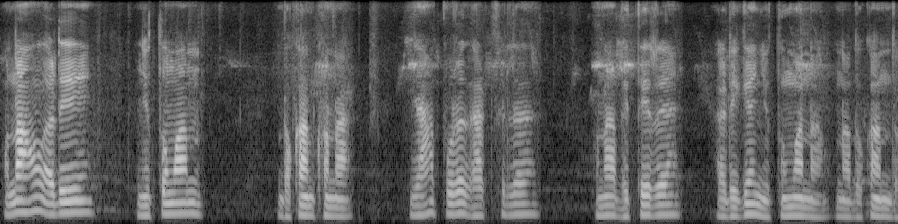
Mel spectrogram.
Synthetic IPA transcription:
ɔnaɦɔ̃əɖi | ɲut̪uman | d̪ɔkankʰɔnaʔ | jaɦãpuɾəɡʱaʈ̚pʰilə | ɔnabʱit̪iɾɛ | əɖiɡɛɲut̪umanaɔnad̪ɔkand̪ɔ

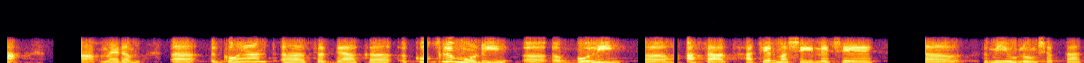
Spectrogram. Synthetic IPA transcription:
ɦã | ɦãmæɽəm | ɡõjãnt̪səd̪jakkot͡slumoɽiː | boliː | əsat̪hat͡ɕeɾmaɕeilaɕe | t̪um̤iːuloŋɡɕək̚t̪at̪̚

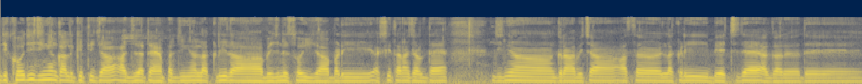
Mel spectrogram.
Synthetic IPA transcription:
d̪ɪkʰːoːd͡ʒiːd͡ʒɪjãːɡəlːkiːt̪iːd͡ʒãːəd͡ʒd̪aːʈɛːmpəɾd͡ʒɪjãːləkɽiːd̪aːbɪd͡ʒnəsoːijaːbəɽiːəʃʰiːt̪əɾãːt͡ʃəld̪aːɛː | d͡ʒɪjãːɡɾãːbɪt͡ʃaːəsləkɽiːbeːt͡ʃd̪ɛːəɡəɾd̪eː

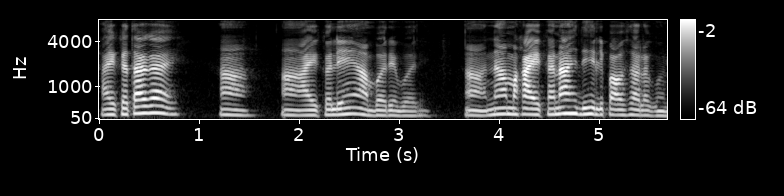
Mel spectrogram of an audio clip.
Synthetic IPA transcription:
ajkət̪aɡaj | ɦã | ɦãajkəlẽɦãbəɾẽbəɾẽ | ɦãnamɐkʰaːjkənaɦid̪iselipaws̬alaɡuːn

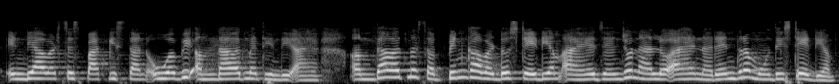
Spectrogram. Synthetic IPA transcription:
ɪ̃ɳɖijaʋəɾsɪspaːkɪst̪aːnʊɦobiʔɐmd̪aːʋaːd̪mẽt̪ʰĩːn̆d̪iaːɦe | ɐmd̪aːʋaːd̪mẽsɐbʱɪnɪ̆kʰãʋɐɖosʈeːɖijəmʔa̰ːɦed͡ʑɐ̃ɦɪ̃ɲd͡ʑonaːloaːɦenɐɾẽːnd̪ɾəmoːd̪isʈeːɖijəm

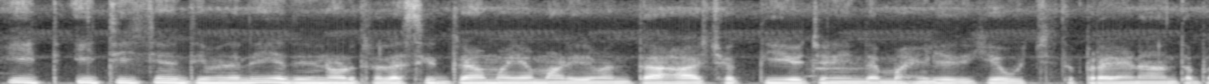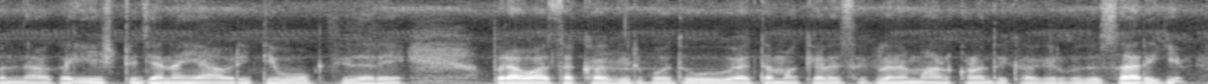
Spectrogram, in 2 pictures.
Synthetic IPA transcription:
iiːt͡ʃiːt͡ʃinɐt̪imɐd̪ɐneɐd̪ɐnːɐnoːɽud̪ɾɛlːɐsid̪ɾaːmajɐmaːɽiɾɐʋɐnt̪ɐɦɐʃɐk̚t̪ijoːd͡ʒɐnejind̪ɐmɐɦiɭijɐɾiɡe̞ut͡ʃːi̥t̪ɐpɾɐjaːɳɐːnt̪ɐbɐnd̪aːɡɐeʂʈud͡ʒɐnɐjaːʋɐɾiːt̪iɦo̞ːɡt̪id̪aːɾe̞pɾɐʋaːsɐkːaːɡiɾboːd̪ut̪ɐmːɐkɛlɐsɐɡɐɭɐnːumaːɽkoɭoːd̪ɐkːaːɡiɾboːd̪usaːɾiɡe

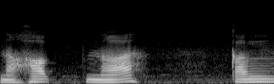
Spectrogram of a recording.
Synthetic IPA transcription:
nahɔk̚ | na | kaŋ

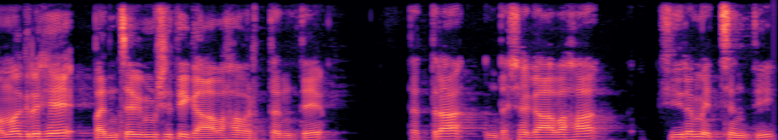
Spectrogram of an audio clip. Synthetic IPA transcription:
mɐmɐɡɾuɦeːpɐɲt͡ʃɐʋimʂit̪iɡaːʋɐɦɐʋɐɾt̪ɐnt̪eː | t̪ɐt̪ɾɐd̪ɐʃɐɡaːʋɐɦɐ | kʂiːɾɐmet͡ʃːʃːɐnt̪i

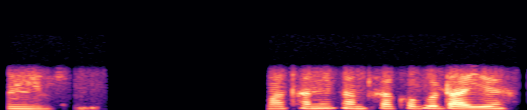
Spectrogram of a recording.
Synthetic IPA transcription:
matʰanikansakʰɔbɔtajɛ

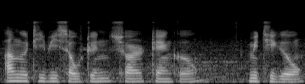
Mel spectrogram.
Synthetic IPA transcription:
aŋɯtʰibisawtʰɯnsaɾtʰeŋkɯw | mitʰiɡɯw

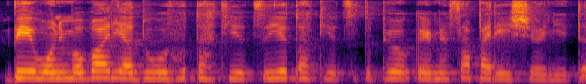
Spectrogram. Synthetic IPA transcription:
beːʋonimɐʋaːɾijad̪oːɾɦut̪ɐɦt̪ʰiət͡sɨjet̪aht̪ʰijət͡sɨt̪ɨpʲjoːkəmesapɐɾeːʃəːnʲit̪ɨ

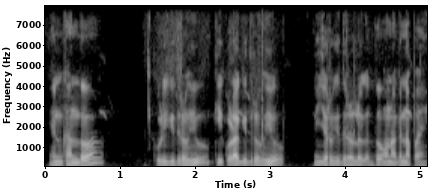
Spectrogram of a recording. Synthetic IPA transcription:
ɛnkʰand̪ɔ | kuɽiɡid̪ɾəɦujuʔkikɔɽaɡid̪ɾəɦujuʔ | nid͡ʒɔɾɡid̪ɾələɡə̰d̪ɔːnaɡɛnapa̰j

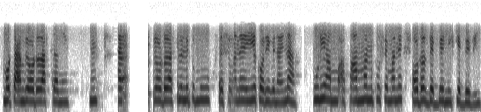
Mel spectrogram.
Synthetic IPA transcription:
moɾʈajmɾeɔɾɖɔɾasilani | ɦ | ʈam | pɾeɔɾɖɔɾasilanit̪ɔmũesemaneijekɔɾibenaina | puɽ̃iaamːankusemane | ɔɾɖɔɾd̪ebenikebebi

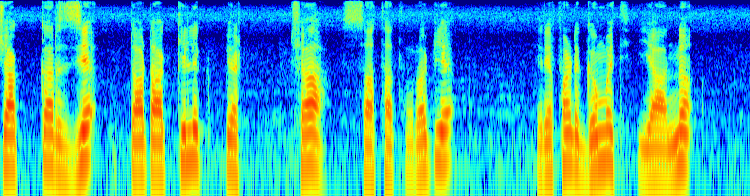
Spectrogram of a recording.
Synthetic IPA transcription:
t͡ʃɐkːɐɾzeʔ | ʈaːʈaːkilikpʲeʈ̚ʰ | t͡ʃʰaː | sɐt̪ʰɐt̪ʰɾopʲe | ɾepʰɐɳɖɡɐmət̪ʰjaːnəʔ

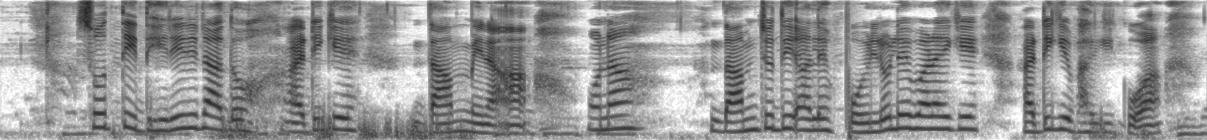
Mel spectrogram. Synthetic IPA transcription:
sut̪id̪ʱiɾiɾiɾaʔd̪ɔaɖiɡɛd̪amːɛna̰ʔaɔna | d̪amd͡ʒud̪ialɛpɔjlɔlɛbaɽajɡɛaɖiɡɛbʱaɡikɔʔa

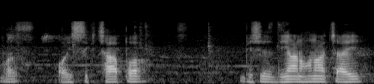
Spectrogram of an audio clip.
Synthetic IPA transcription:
bə̰sɔ̰sɪkt͡ʃʰapəɾ | biseːsd̪ʱjaːnɦoːnat͡ʃaːɦi

